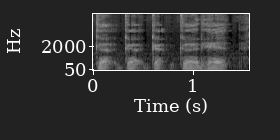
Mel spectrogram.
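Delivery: soft, broken, malfunctioning robot voice. Retelling how an opponent spoke after catching a punch: broken robotic voice. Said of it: "speaks in this like broken robotic voice".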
